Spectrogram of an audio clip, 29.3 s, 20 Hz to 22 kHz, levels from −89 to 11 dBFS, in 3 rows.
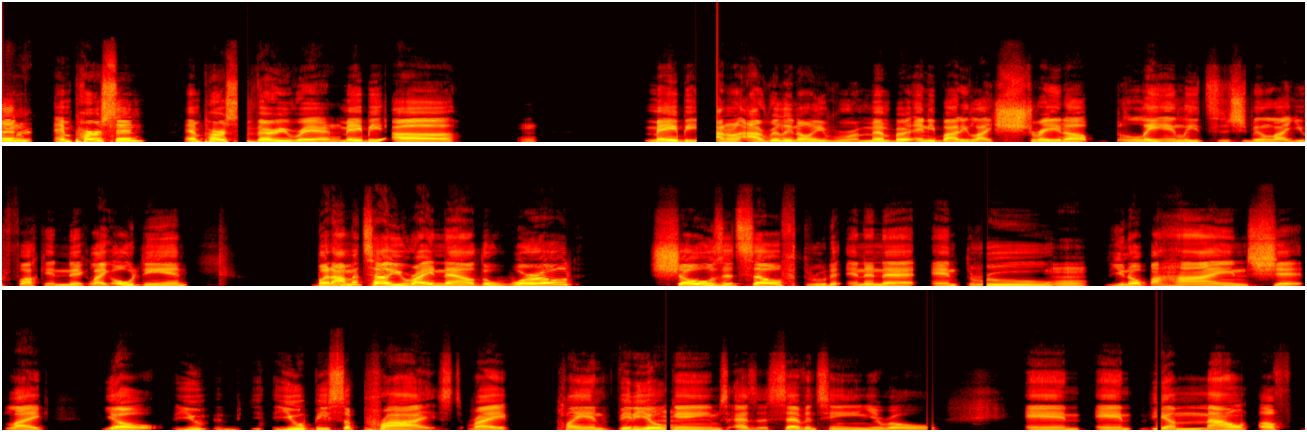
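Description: Blocks of digital silence appear at 1.76 s (80 ms, after "in person in", before "very rare"), 5.2 s (160 ms), 17.12 s (40 ms, between "internet and" and "mm you know behind"), 24.52 s (40 ms, before "games as a"), 26.48 s and 28.2 s (both 40 ms). Each time the speech drops abruptly to silence, most likely because the output buffer wasn't filled in time. The sound cuts out and back with no fade, so the 40 ms gaps and the longer ones alike sound like brief holes.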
